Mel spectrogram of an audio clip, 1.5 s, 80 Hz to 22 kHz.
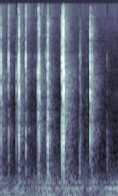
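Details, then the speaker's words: HO scale 2-10-10-2 locomotive rolling slowly: light, irregular clicking taps several times a second; one wheel on a truck lifts off the rail because a hold-down spring is missing. "like I said I got a tapping problem one of the wheels is coming up off the track tapping it doesn't bother me too much"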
